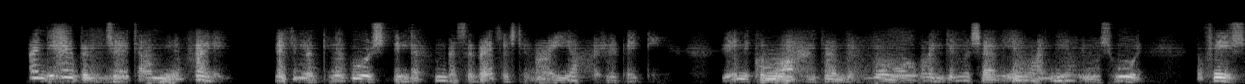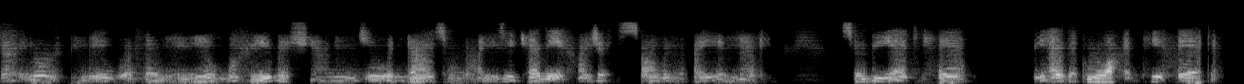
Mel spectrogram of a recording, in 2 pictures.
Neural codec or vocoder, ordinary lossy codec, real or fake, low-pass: codec, 44.1 kHz, 0.9 kbps, DAC; none; fake; 7.2 kHz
